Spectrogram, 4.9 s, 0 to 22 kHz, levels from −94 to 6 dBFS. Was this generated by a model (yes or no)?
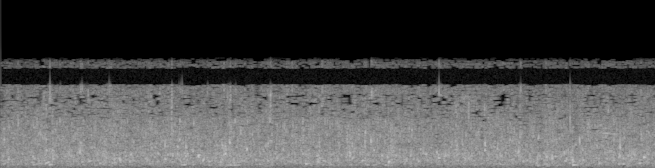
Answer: no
